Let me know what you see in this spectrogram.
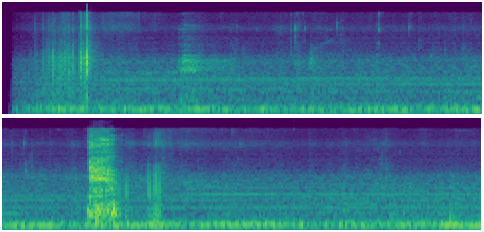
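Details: Cat coughing: a few short, harsh coughing bursts over a steady low hum of room noise.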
